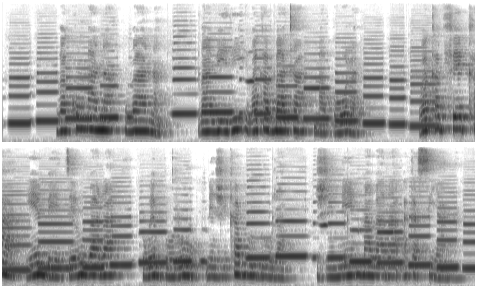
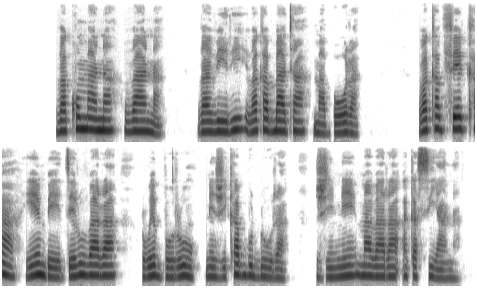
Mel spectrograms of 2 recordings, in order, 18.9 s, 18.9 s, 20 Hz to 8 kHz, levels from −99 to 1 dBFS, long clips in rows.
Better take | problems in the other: second | background sound (Wind instrument, woodwind instrument); as loud as the speech // room echo; dies away in 0.7 s

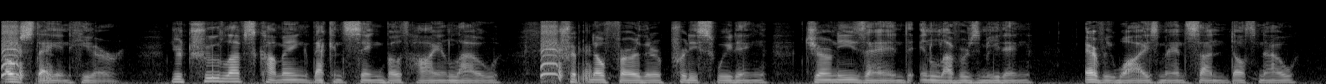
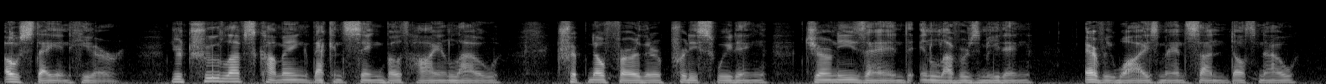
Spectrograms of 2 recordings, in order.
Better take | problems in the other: second | background sound (Drill); as loud as the speech

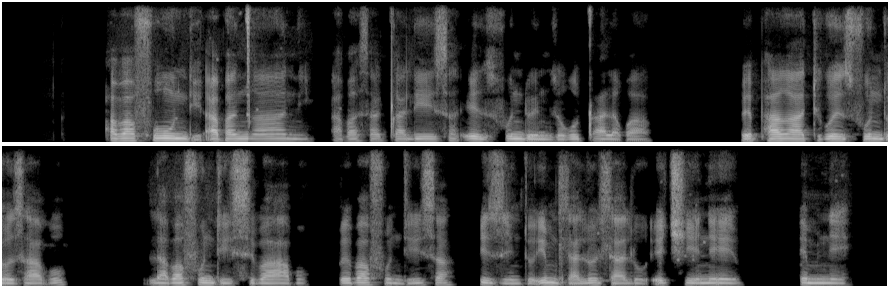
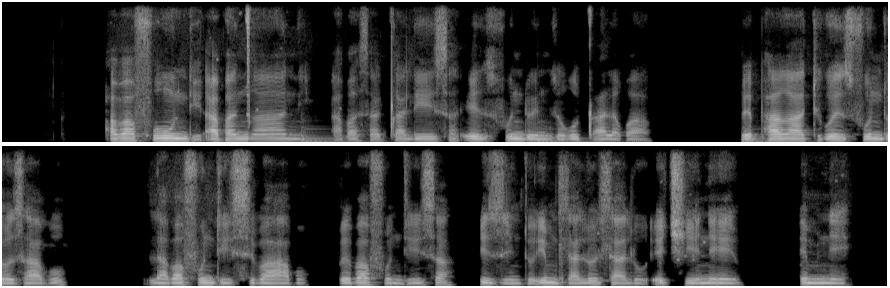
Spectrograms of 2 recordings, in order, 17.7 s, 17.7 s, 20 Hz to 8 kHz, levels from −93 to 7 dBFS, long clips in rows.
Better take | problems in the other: first | background sound (Bowed string instrument); 20 dB below the speech

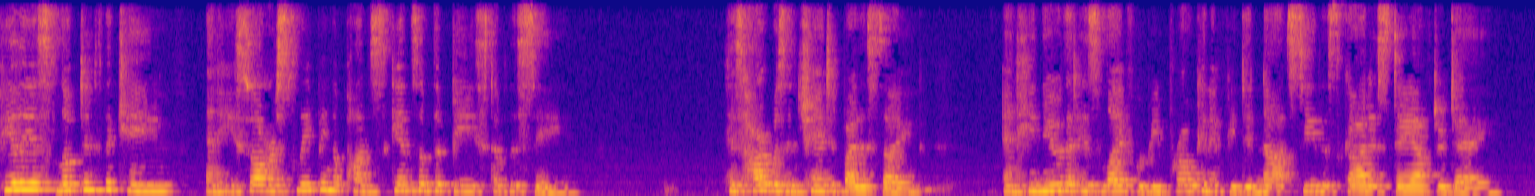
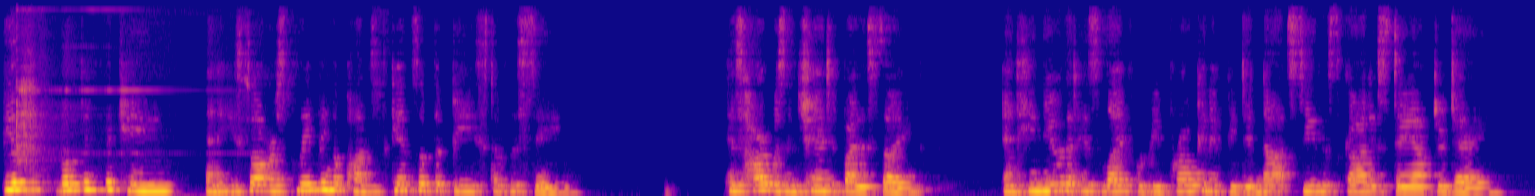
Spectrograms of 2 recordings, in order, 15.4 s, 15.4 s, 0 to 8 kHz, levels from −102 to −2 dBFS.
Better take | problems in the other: first | noise reduction (neural mask model DeepFilterNet 3)

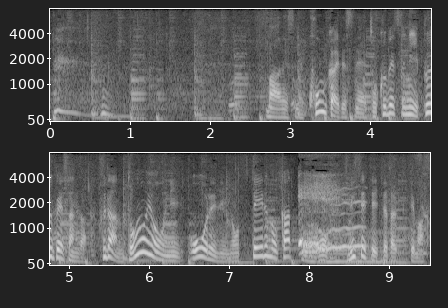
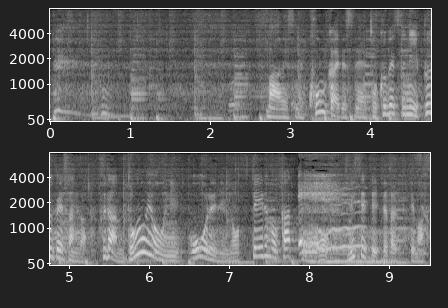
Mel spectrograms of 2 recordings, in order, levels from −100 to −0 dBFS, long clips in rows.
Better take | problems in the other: first | room echo; dies away in 0.3 s

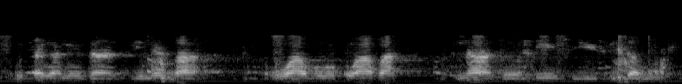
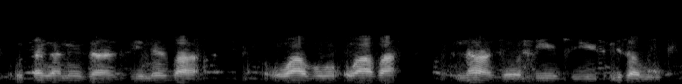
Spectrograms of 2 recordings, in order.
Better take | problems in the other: second | background sound (Respiratory sounds); 14 dB below the speech // room echo; dies away in 2.8 s

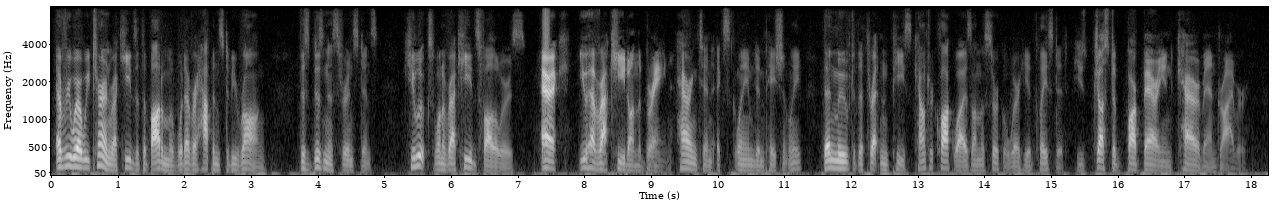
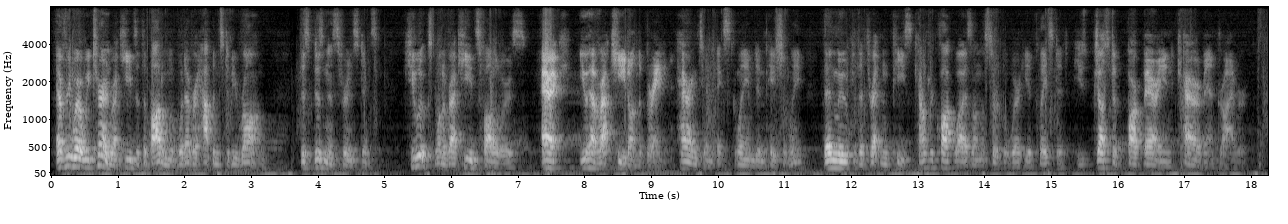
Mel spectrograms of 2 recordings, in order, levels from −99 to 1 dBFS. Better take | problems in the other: first | noise reduction (neural separator model SepFormer DNS4)

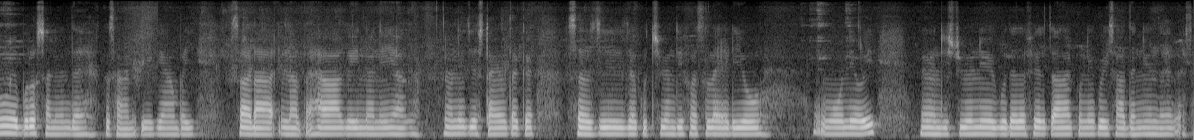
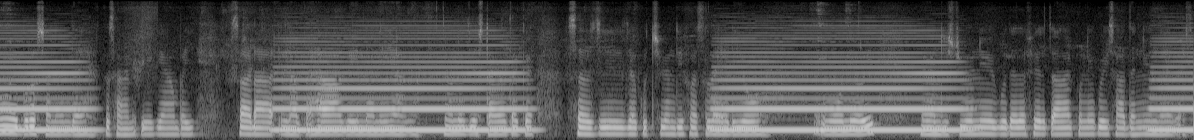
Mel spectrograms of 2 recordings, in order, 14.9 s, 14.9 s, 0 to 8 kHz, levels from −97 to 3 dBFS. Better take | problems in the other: first | background sound (Wind instrument, woodwind instrument); 2 dB above the speech

